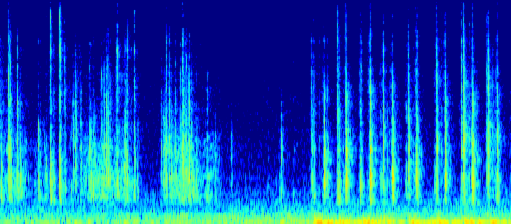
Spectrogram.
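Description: Fingertips type on a full-size plastic retro computer keyboard with round pastel typewriter-style keycaps and a hollow body, resting on a white cloth. Short, dry clicks and clacks with a mid-range tone come in uneven bursts and a few brushing swipes, growing louder and faster in the last few seconds over a low rumble.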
